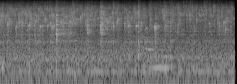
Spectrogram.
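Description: Onions and green chillies fry in hot oil for chicken biryani, a steady, close, hissing sizzle that runs continuously before cutting off sharply at the end.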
